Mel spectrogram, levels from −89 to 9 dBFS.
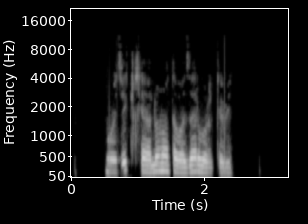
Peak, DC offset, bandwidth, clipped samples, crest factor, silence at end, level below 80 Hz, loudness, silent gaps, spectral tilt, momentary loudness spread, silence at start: -4 dBFS; under 0.1%; 7.6 kHz; under 0.1%; 16 dB; 0.85 s; -60 dBFS; -18 LUFS; 2.14-2.18 s; -8 dB/octave; 11 LU; 0.5 s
